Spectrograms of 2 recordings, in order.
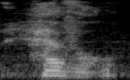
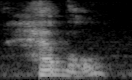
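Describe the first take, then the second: First: The middle consonant is a soft v sound. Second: The middle consonant is a hard b sound. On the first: "some people pronounce it Hevel, H E V E L" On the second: "the Hebrew word is Hebel"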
